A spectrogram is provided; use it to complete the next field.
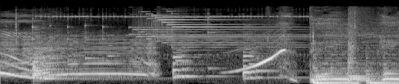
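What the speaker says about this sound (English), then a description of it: "I'm a cow. Moo!" A cow moos in a bright children's phonics song, a drawn-out lowing call that slides up in pitch over cheerful backing music, loud and close, followed by a jingling cowbell-like sound.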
